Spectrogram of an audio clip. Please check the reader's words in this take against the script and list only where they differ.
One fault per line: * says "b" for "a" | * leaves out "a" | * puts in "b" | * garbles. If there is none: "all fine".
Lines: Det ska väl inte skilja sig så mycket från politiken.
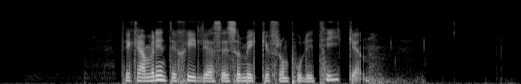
* says "kan" for "ska"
